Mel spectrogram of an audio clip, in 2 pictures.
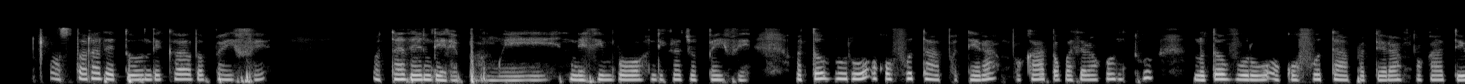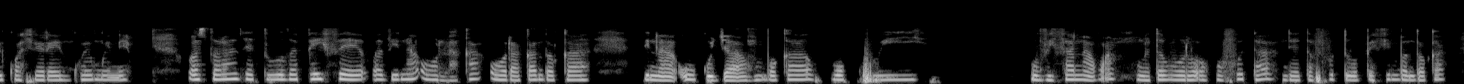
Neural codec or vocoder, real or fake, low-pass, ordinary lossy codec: autoencoder, 48 kHz, 128 numbers a frame, DAC-VAE, trained on Japanese speech; fake; 5.4 kHz; MP3, 32 kbps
